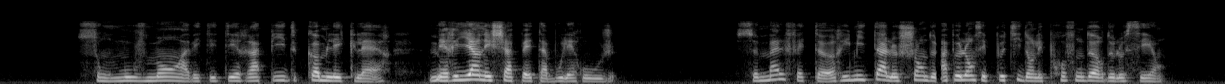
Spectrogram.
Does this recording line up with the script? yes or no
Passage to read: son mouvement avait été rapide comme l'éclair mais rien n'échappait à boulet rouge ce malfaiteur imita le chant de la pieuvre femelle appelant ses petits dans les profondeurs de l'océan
no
